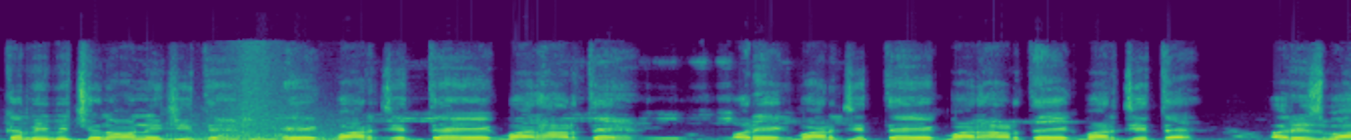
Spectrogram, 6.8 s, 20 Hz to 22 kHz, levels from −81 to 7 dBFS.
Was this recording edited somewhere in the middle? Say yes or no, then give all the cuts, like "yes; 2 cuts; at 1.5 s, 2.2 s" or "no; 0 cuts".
yes; 1 cut; at 1.2 s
